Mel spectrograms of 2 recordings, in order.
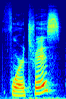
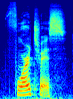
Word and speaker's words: fortress: Fortress, fortress. The stress is on the first syllable.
